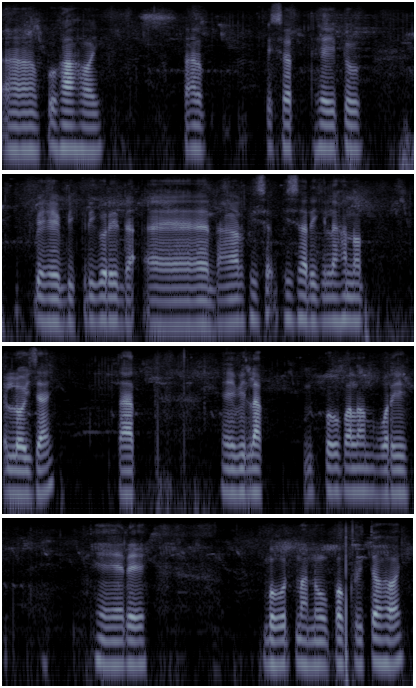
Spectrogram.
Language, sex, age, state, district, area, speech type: Assamese, male, 30-45, Assam, Barpeta, rural, spontaneous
